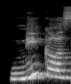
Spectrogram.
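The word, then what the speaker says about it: 猫: to recognize that was that my pronunciation was off for all 17 and a half years of Nico's life and I subsequently learned after having a student who was half French half Japanese and I told her that I had a cat named Neko and she giggled and human whoo-whoo Neko sounds like rat Neko is the correct pronunciation for cat so I was basically calling my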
